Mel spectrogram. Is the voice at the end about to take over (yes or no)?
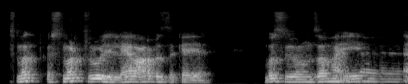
yes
